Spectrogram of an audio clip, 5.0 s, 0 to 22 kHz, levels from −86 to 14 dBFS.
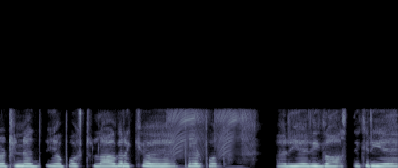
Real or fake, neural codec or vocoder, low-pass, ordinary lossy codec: real; none; none; none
